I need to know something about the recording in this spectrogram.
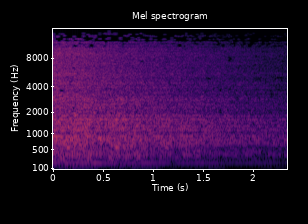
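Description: The tail of a deep house track after the beat has dropped out: a hiss-like electronic noise wash over one low held note, fading steadily away.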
